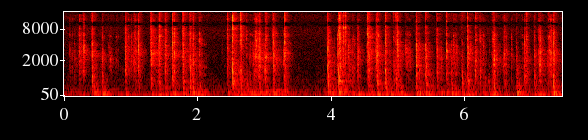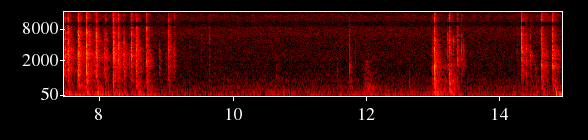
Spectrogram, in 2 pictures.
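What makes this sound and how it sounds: Fingertips of both hands type on a black plastic ergonomic split computer keyboard with a hollow housing, lying on a tablecloth. Rapid bursts of clicky key taps, each with a soft low thud and a bright clack, fill the first nine seconds. After a quiet stretch of near silence, a few short bursts of typing follow near the end.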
